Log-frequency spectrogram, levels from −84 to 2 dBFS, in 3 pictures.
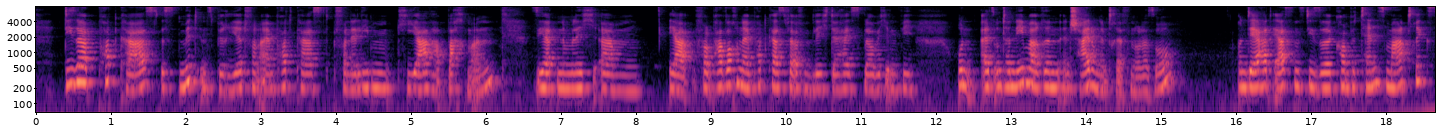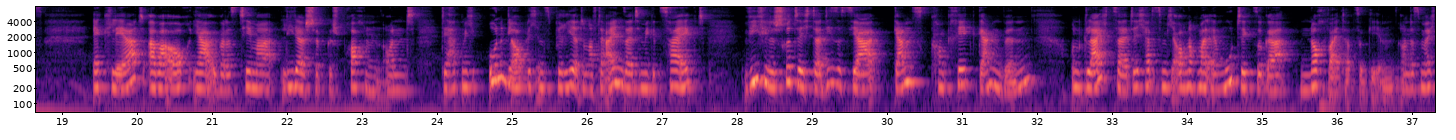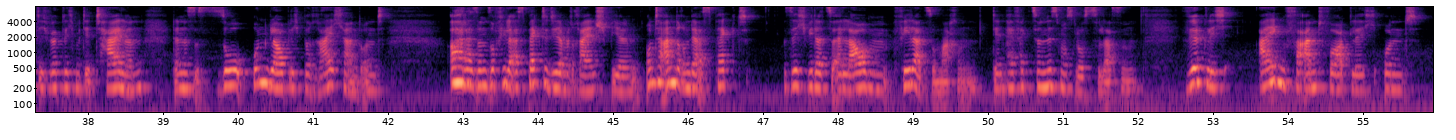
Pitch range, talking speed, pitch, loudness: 195-225 Hz, 140 wpm, 210 Hz, -28 LUFS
